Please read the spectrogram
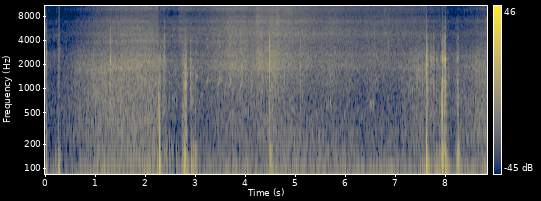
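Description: Surf breaking and washing over a rocky shore, with wind rumbling on the microphone. A few sharp knocks cut through, the loudest about a second and a half before the end.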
